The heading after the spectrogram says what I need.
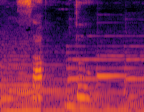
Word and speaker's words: Sabtu: Contohnya itu kata Sabtu dalam bahasa Indonesia lazim diucapkan Sabtu dengan P.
